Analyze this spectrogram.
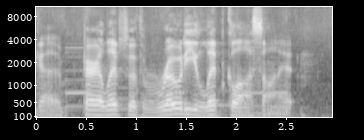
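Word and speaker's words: rhode: It's like a pair of lips with roadie lip gloss on it. Is that how it's pronounced? Roadie. Just road.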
